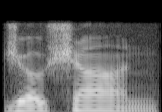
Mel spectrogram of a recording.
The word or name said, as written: Chou-shan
